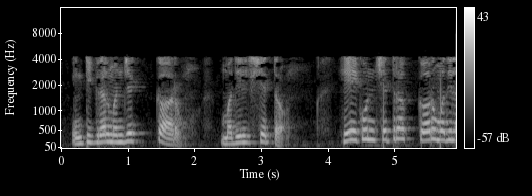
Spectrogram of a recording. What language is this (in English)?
Marathi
